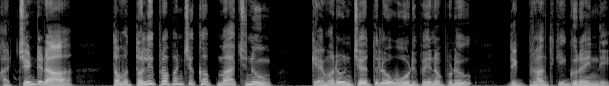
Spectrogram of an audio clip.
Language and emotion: Telugu, surprised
